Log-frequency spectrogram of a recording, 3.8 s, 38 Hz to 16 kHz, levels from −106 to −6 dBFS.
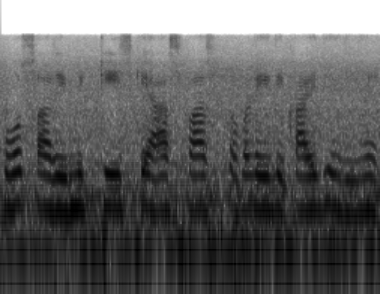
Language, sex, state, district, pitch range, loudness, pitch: Hindi, female, Haryana, Rohtak, 100-110 Hz, -14 LUFS, 105 Hz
